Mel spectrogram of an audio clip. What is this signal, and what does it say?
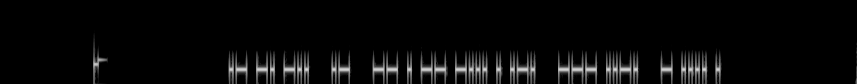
Morse code, heard as a keyed tone, about 34 wpm, 700 Hz. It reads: AND A MEMBER OF THE
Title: Sets of 5 Words 35wpm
